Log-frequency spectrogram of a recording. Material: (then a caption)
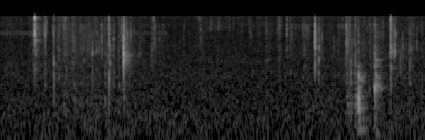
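Soap. A solid rectangular bar of dry white soap, held in the hand, is carved with a metal blade into thin shavings. The scratching cuts make sparse, crisp, bright scrapes and sharp ticks over a quiet hiss, with a denser cluster of cuts near the end.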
